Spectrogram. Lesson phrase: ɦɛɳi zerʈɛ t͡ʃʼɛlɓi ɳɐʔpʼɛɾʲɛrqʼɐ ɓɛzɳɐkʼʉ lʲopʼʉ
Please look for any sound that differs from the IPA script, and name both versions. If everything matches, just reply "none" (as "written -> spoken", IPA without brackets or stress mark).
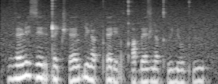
none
